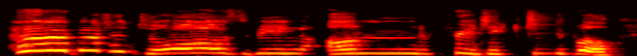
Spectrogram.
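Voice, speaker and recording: A woman's voice: sits high, sing-song, slow pace, a bit bright, heavily acted. A woman playing an imperious, henpecking wife in a radio suspense drama, nagging and scolding with theatrical emphasis. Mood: smugly insistent. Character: bossy henpecking British wife, shrill and imperious.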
